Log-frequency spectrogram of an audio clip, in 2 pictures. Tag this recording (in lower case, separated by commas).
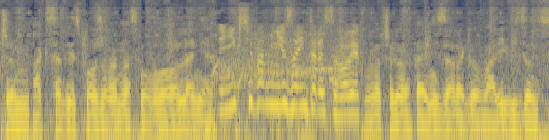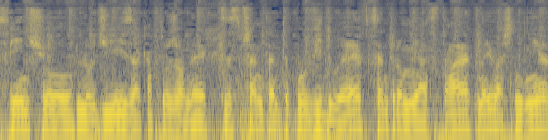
music, speech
